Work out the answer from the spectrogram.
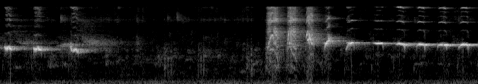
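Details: In the wild forest, a greater green leafbird gives a few soft whistles, then a harsh raspy burst and a fast run of repeated clear piping notes.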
